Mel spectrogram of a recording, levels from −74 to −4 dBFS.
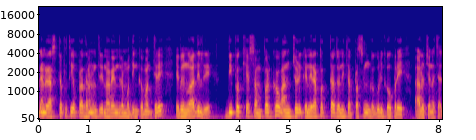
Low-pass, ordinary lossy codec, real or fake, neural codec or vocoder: none; none; fake; codec, 16 kHz, 6 kbps, DAC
